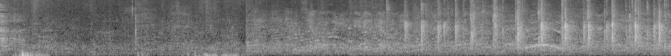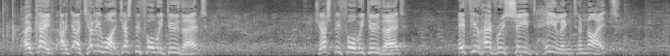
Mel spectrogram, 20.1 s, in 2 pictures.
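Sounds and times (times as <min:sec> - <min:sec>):
group clapping as people get healed: 0:05.7 - 0:11.4
speech: 0:10.4 - 0:13.2, 0:14.8 - 0:16.2, 0:17.0 - 0:19.4.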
